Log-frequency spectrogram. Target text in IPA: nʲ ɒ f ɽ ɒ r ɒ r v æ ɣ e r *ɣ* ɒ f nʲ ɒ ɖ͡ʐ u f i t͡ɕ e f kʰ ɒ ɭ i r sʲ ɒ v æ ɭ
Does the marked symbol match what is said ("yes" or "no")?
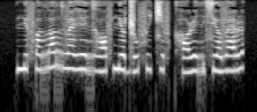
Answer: yes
